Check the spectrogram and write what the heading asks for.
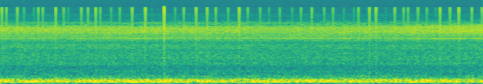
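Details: Only a continuous deep engine-like rumble is heard, with no animal voices.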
